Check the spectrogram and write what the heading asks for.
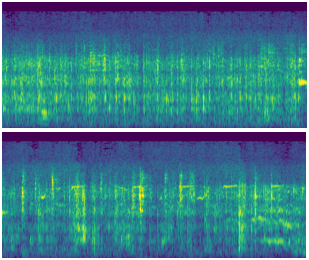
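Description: Horses' hooves clopping and horses milling about as a troop of cavalry rides in, under a hubbub of men's indistinct voices and shouts.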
